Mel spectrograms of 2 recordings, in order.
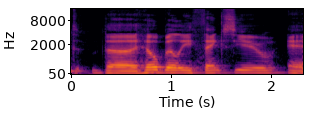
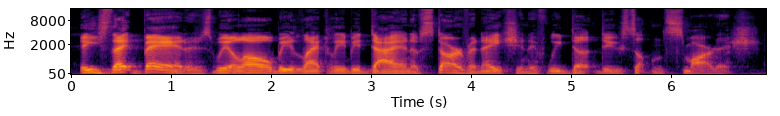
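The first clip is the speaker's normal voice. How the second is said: a light Southern hillbilly accent, a bit louder; 4 semitones lower, 3 dB louder than usual. Shown as a demonstration. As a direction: read it like a hillbilly farmer. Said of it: "you read it as if it's a hillbilly".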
